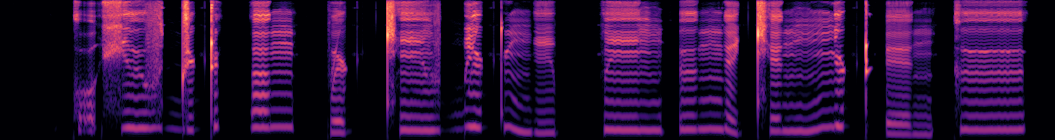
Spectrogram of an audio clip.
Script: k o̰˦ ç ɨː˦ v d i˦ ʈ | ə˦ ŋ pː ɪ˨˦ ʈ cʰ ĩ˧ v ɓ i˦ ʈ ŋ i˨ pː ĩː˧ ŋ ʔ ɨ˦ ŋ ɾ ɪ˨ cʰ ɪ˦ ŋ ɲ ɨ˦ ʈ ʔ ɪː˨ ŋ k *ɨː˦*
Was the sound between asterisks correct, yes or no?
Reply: yes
